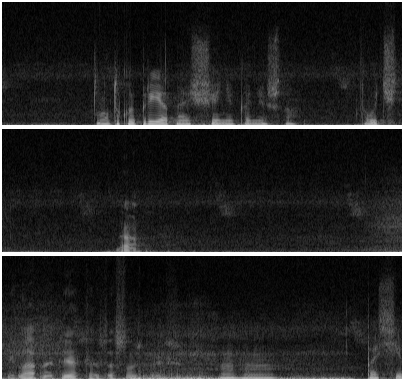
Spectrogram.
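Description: A middle-aged woman speaks calmly into a close microphone.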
